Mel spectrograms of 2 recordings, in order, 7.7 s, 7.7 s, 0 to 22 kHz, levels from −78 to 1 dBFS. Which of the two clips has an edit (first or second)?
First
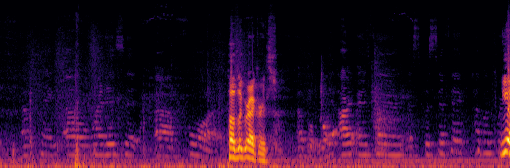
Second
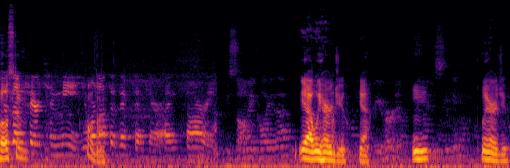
second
